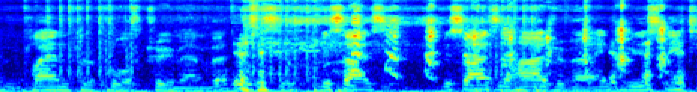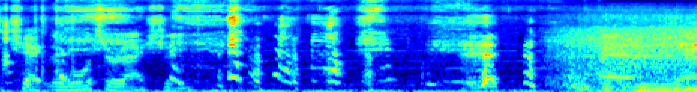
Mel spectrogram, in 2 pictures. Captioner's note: laughter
